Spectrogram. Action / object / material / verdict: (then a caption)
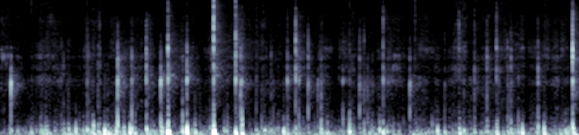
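tap / rolled thin polypropylene sheet protector / plastic / none. Long nails tap and scratch along a thin, clear polypropylene punched sheet protector rolled into a tube. Soft, low, hollow thumps mix with quick crisp clicks and faint bright scratches. The taps come in an irregular patter and stop dead with no ring.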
